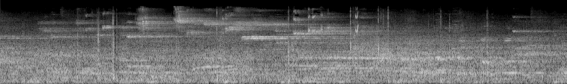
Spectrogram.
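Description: Young men call out to each other across a large echoing hall.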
